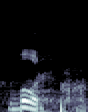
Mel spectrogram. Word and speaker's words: Bohr: we pronounce him एस बोर Niels बोर H silent होता है Niels बोर अच्छा ये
